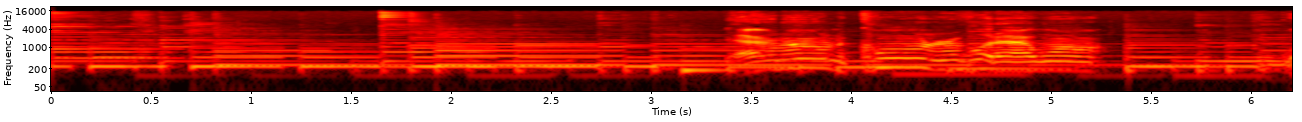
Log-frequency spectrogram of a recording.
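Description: Steel-string acoustic guitar strummed and picked in a song's opening, with a man's singing voice coming in about halfway through.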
